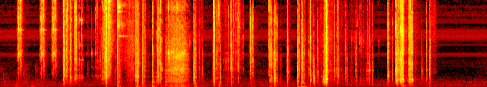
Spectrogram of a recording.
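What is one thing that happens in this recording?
Metal parts of a rifle click and clatter as the rifle is handled.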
